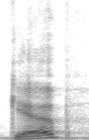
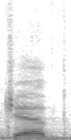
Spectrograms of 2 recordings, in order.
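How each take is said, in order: First: The name starts with a hard G sound. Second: The name starts with a soft J sound.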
